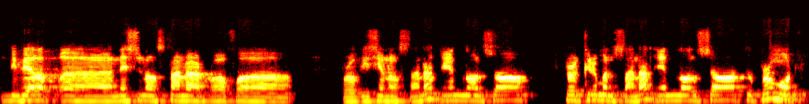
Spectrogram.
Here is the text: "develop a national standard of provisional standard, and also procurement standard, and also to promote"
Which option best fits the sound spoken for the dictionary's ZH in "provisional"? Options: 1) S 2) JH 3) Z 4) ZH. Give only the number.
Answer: 1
